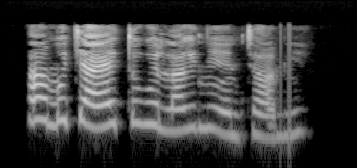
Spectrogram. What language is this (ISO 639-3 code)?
kln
